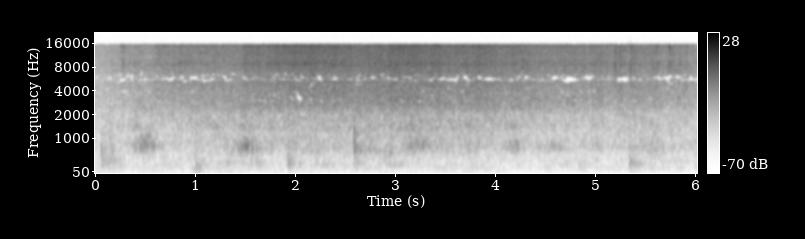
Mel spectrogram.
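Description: Jackfruit seed fry sizzling in a nonstick kadai while a wooden spatula stirs and scrapes it, with a few light knocks of the spatula against the pan. The sizzle gets louder about a second and a half in.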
